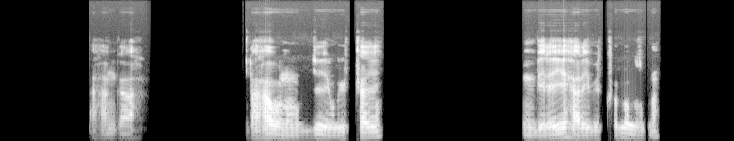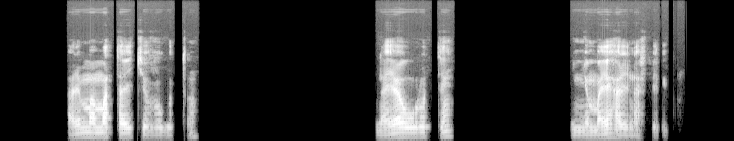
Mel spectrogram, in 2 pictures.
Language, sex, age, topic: Kinyarwanda, male, 25-35, finance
